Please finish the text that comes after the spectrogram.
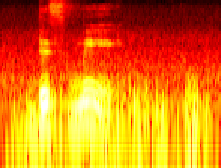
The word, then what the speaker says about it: dismay: Dismay, again mer is stressed.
